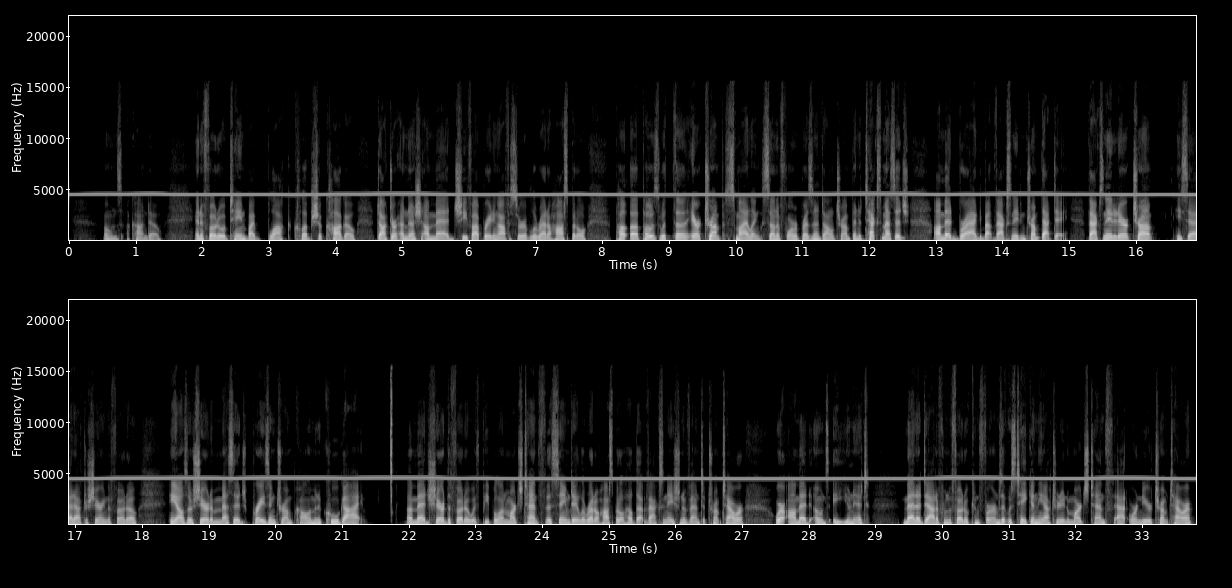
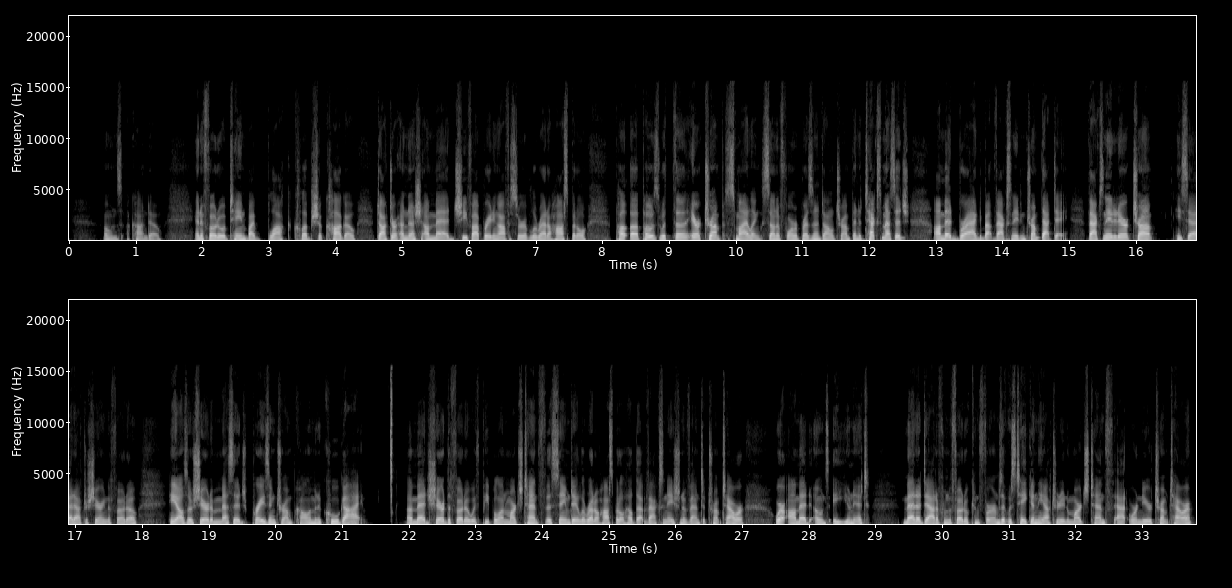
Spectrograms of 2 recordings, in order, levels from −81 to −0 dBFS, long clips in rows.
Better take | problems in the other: second | high-pitched whine; loud; throughout; 4.5 kHz, 8 dB below the speech

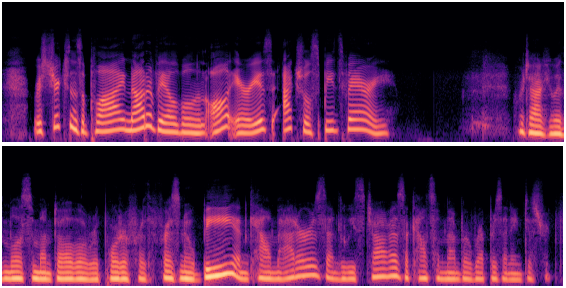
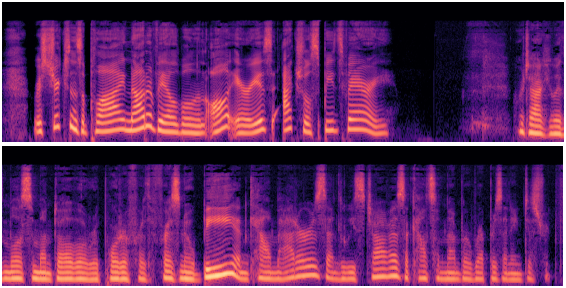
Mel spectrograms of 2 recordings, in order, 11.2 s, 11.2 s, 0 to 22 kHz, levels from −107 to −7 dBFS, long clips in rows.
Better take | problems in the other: second | muffled; very; fading above 3 kHz

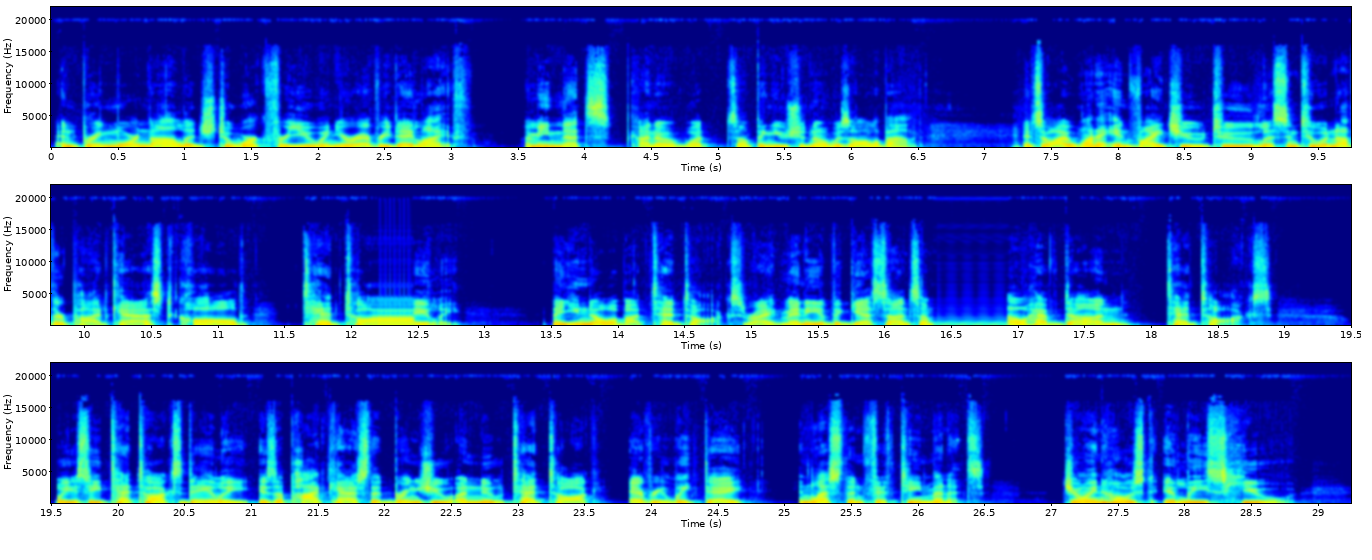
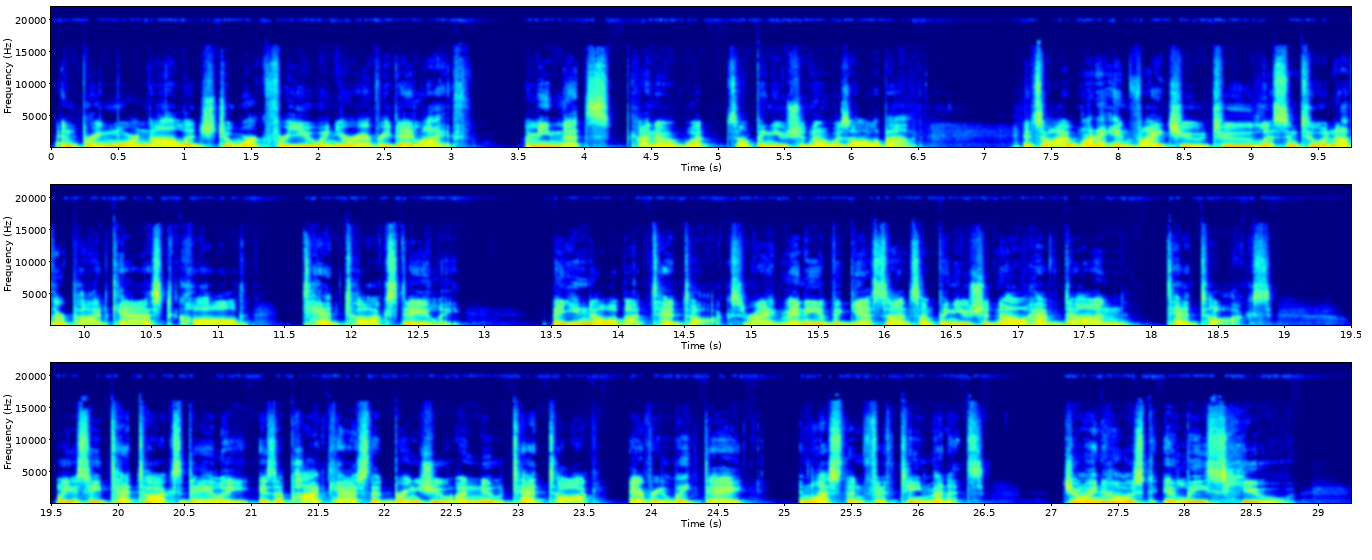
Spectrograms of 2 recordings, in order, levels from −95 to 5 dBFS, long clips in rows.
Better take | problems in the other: second | audio freezing; at 12 s and at 16 s for 0.5 s

